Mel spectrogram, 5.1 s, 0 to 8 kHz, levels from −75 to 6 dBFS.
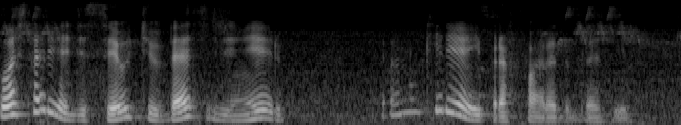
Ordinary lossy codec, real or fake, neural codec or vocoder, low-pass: none; real; none; 7.2 kHz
